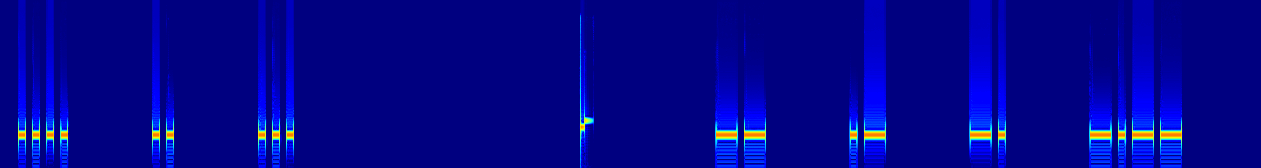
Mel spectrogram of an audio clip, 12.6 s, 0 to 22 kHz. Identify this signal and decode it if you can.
Morse code, heard as a keyed tone, about 17 wpm, spaced as for 8 wpm, 700 Hz. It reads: HIS MANY
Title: 4x Character Spacing - Top 100 Words - 17wpm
